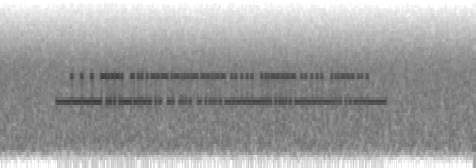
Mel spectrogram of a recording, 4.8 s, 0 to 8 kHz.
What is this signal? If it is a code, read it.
RTTY (75 baud, 850 Hz shift), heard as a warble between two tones, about 1650 Hz centre, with radio static. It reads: CQ TEST SM1J SM1J CQ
